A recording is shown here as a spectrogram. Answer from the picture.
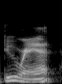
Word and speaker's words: Durant: we have miami and we don't have durant we have durant uh and so there's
